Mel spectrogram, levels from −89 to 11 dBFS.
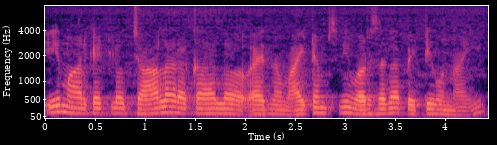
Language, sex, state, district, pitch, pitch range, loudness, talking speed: Telugu, male, Telangana, Hyderabad, 130 Hz, 120-140 Hz, -17 LUFS, 135 wpm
